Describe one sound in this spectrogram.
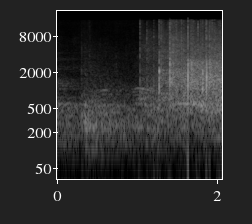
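A gymnast lands with a thud on a mat in a large echoing hall.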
